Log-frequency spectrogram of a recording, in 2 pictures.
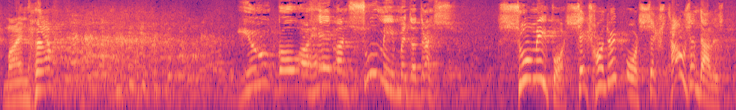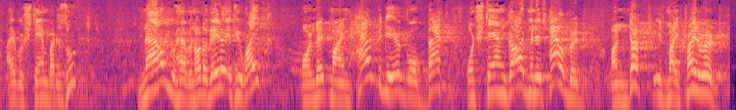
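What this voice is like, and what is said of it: Comic German accent. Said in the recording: “comic German accent”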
